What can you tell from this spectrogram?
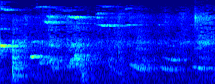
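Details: A group of male brindle Phu Quoc Ridgeback dogs give short, high whimpers and yips that rise and fall in quick bursts.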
